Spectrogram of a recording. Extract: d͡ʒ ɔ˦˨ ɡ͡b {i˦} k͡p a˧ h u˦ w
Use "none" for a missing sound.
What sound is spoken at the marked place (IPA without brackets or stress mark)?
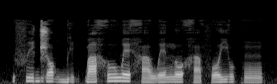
i˨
